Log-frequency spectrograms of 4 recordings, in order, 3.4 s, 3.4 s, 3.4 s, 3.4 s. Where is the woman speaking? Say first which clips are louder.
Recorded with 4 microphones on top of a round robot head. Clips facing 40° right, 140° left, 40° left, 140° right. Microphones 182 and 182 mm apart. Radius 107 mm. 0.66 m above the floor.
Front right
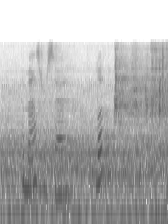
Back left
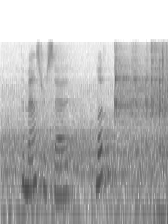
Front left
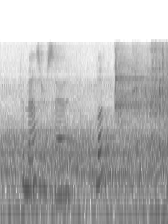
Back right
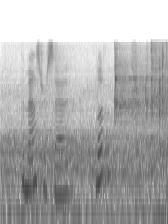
Back left 3 dB, back right 6 dB; 160° right, 0.6 m.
